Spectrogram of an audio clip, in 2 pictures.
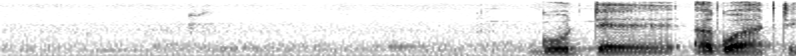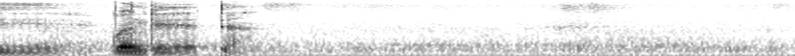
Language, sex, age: Swati, male, 20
